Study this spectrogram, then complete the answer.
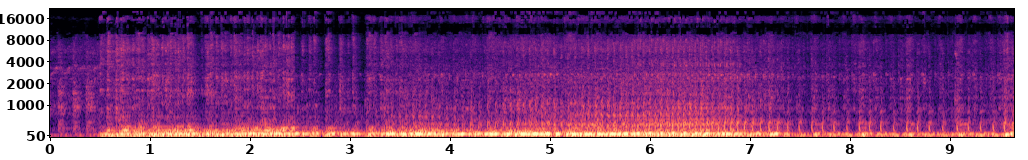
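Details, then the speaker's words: Chevy truck V8 with cam kit that suddenly sounded wrong after hard driving, valve covers off: cranks and catches, then low uneven rumble with irregular knocking tapping; abnormal engine noise, rockers, pushrods and springs later looked fine, source not found. "I think I'm going to start it up one last time see if the sound got a little bit louder or see if I can see anything not moving that's supposed to"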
